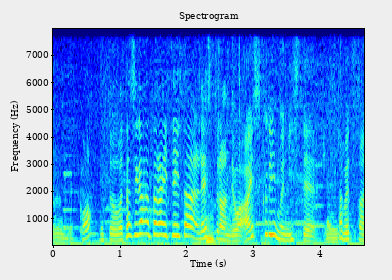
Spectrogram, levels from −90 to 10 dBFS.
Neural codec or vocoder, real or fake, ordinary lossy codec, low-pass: codec, 16 kHz, 8 kbps, FunCodec, trained on Chinese and English, 25 frames a second; fake; none; none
